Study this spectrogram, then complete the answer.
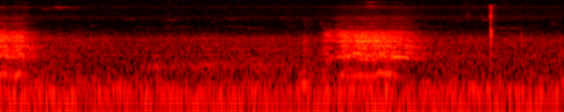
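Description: Goats out grazing on farmland: two short bleats, the second louder, plus a faint tick, all fairly distant in a quiet outdoor setting.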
